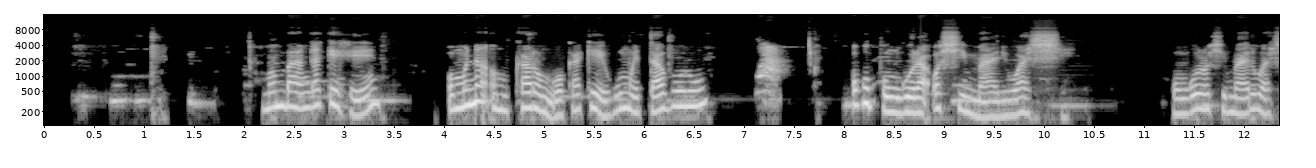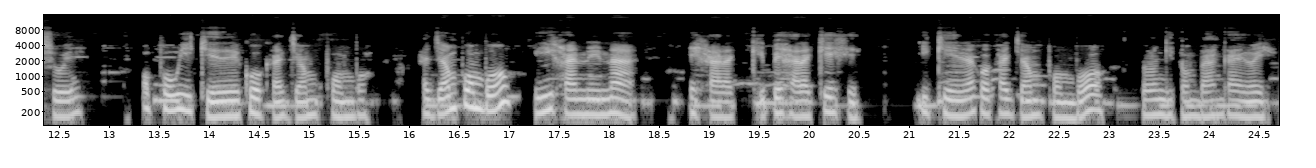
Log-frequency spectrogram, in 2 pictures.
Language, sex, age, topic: Oshiwambo, female, 18-24, finance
